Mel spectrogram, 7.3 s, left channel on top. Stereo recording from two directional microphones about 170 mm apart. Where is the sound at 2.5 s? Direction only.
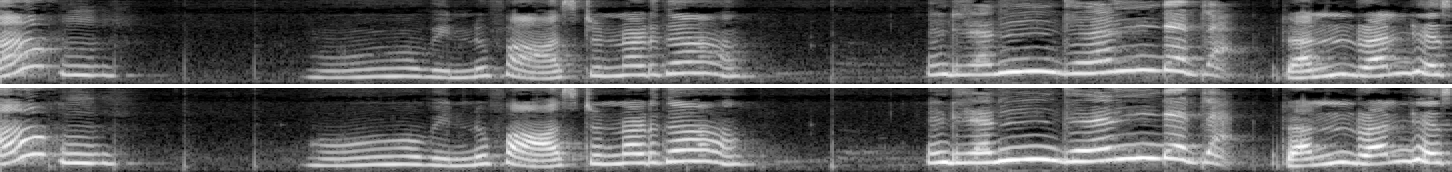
15° right (ahead or behind).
